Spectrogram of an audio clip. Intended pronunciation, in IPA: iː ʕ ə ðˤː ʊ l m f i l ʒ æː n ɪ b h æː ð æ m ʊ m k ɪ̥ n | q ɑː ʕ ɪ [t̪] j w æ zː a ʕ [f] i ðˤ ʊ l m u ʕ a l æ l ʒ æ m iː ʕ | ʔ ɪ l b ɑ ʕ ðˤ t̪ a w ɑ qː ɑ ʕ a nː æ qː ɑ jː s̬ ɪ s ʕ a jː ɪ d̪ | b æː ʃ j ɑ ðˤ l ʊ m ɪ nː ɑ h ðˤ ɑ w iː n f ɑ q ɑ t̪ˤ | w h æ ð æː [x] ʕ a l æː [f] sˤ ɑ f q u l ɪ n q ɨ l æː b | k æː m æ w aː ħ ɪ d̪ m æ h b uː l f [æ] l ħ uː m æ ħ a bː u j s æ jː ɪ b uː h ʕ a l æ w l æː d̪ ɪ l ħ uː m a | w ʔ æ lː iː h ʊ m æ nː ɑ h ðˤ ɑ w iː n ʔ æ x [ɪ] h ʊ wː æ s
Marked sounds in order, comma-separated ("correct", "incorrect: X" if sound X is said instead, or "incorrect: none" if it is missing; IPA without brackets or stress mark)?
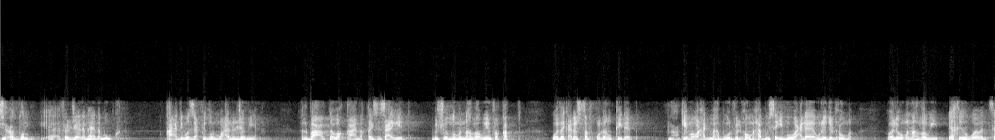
incorrect: d̪, correct, incorrect: k, incorrect: ʃ, incorrect: i, incorrect: i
